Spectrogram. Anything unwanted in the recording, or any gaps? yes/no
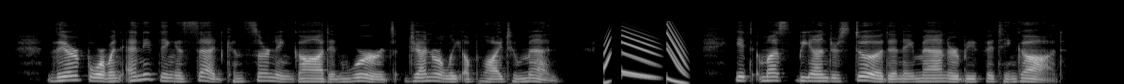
yes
